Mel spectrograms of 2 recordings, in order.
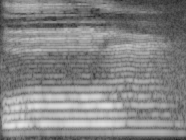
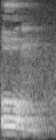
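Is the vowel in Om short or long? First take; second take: long; short. First: The vowel is drawn out at length. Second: The vowel is held only briefly. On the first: It is the sacred syllable. "ते जे येतं ते दीर्घ आहे" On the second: It is a person's name. "ते ह्रस्व केलं जातं"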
